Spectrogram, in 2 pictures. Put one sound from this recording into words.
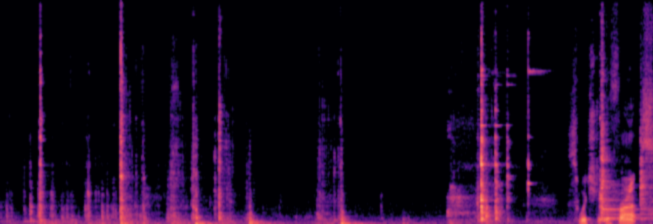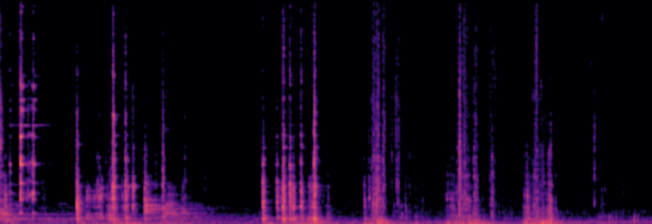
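Metal tools clink and click against a bolt.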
